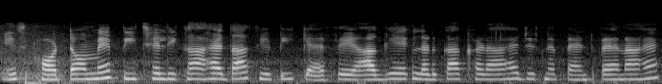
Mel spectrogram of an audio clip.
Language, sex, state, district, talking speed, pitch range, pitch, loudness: Hindi, female, Haryana, Charkhi Dadri, 165 wpm, 235-255 Hz, 245 Hz, -18 LUFS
